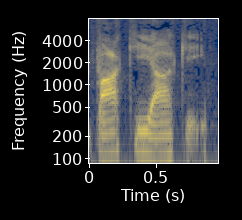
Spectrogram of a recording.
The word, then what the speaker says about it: Bacchiocchi: His name is spelled capital B-A-C-C-H-I-O-C-C-H-I, Bachiaki. All right.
